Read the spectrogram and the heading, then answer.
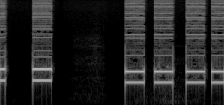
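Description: Six short telephone keypad tones are dialed to enter a chat-line room code when prompted by the hostess: two separated by a pause, then a quick run of four, each a steady dual-pitch beep, clear, with no voices.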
